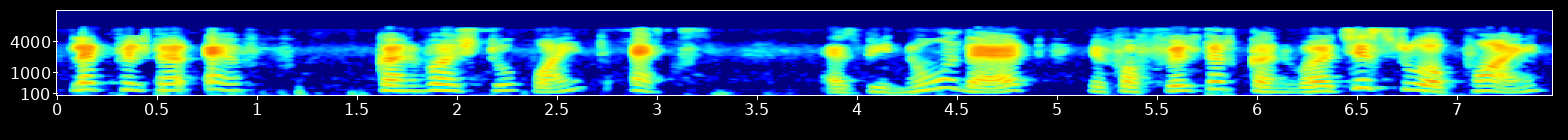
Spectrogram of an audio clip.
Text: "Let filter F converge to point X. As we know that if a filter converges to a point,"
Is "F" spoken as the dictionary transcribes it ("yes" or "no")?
yes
